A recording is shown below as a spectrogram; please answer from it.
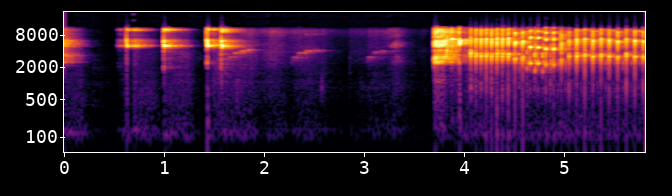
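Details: Lovebird ngetik ngekek call used to prompt rival birds into song: a few sharp, clipped high chips and faint notes, then a sudden dense, loud chattering trill for the last two seconds.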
